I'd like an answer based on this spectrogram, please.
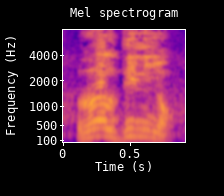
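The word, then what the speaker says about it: Ronaldinho: রোনাল দিনিও রোনাল দিনিও দিনিও দিনিও এইটা উচ্চারণ পর্তুগিজরা করেন পর্তুগিজরা এই উচ্চ এভাবে বলে রোনাল দিনিও রোনাল দিনিও গুড তাহলে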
